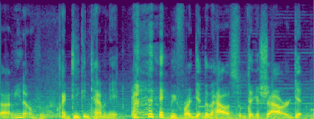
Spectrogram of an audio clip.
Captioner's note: giggles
